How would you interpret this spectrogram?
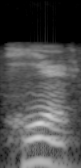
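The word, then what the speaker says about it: here: जैसे एच ई आर ई हियर हियर हियर यहां ड इ आर ई का उच्चारण इ अ जैसा होता है। शब्द को खींचकर हियर बोलते हैं।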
